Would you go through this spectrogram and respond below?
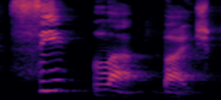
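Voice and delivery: Sílabas stretched very slowly, syllable by syllable; teacher modelling Sílabas very slowly; slow model word. Shown as a demonstration. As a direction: drag out Sílabas so each syllable stands apart. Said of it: "Pense a mesma coisa".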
